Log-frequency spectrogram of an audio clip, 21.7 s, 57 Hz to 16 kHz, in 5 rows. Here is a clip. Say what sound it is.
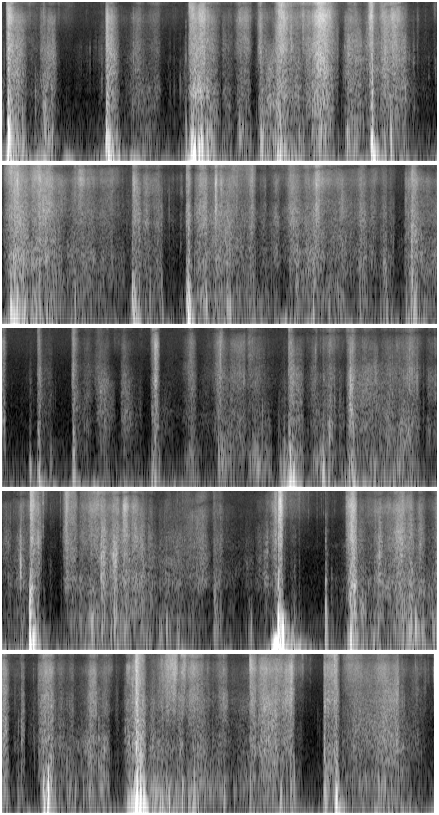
Slagsmål i snö 1 (knytnävsslag)
Beating in snow. Recorded with Zoom H4.
snow, beating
